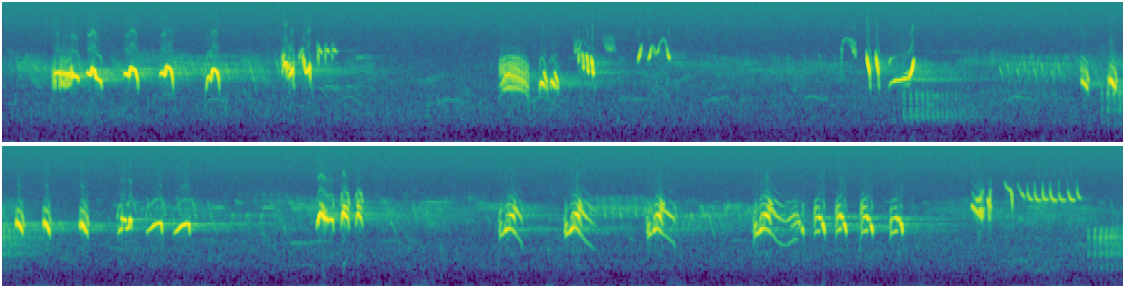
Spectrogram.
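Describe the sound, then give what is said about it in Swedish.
A song thrush sings on its own in a long run of many bright, high-pitched phrases, each a quick cluster of repeated notes, separated by short pauses over a faint background hum. “nu följer taltrast”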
